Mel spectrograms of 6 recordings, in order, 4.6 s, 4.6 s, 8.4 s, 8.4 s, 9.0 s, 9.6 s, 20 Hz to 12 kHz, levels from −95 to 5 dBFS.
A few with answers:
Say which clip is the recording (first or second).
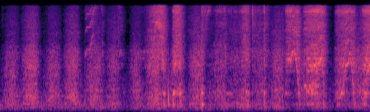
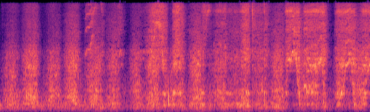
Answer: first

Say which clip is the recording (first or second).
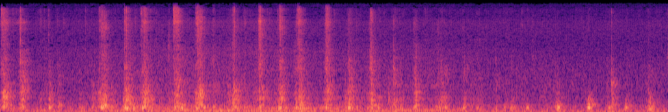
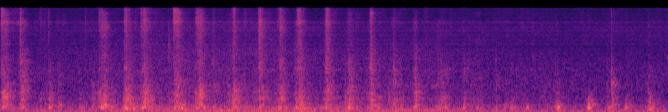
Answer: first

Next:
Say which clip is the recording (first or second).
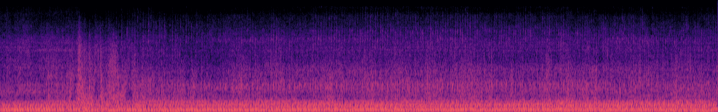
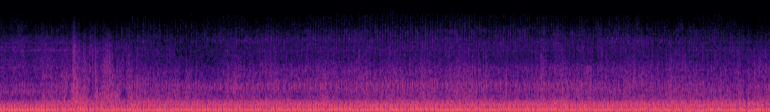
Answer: second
